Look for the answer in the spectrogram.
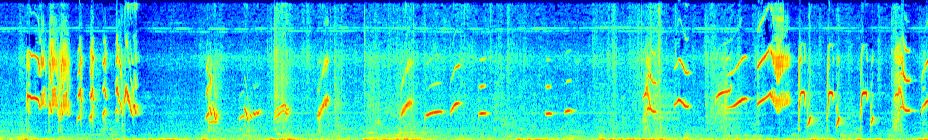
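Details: Tame oriental magpie-robin, singing actively with its tail spread, song used to provoke rival birds: rapid bursts of high whistled and chattering notes, sweeping slurred whistles and sharp clicks, with a steady low hum beneath.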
